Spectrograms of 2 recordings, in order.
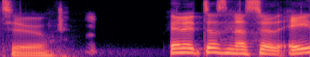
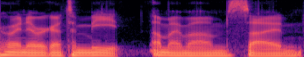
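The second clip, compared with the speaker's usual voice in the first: ordinary talk, nothing marked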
